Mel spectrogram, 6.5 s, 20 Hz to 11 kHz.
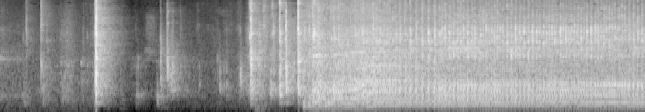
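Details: Husqvarna 395XP chainsaw fitted with a 58 mm big-bore piston and cylinder kit, tuned to about 11,800 rpm wide open and about 2,900 at idle. After handling knocks it fires and holds a steady, high-pitched buzz with no hunting, sounding healthy.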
